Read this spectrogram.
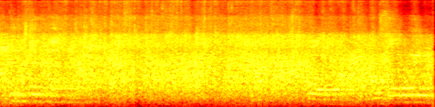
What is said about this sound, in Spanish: así que un aplauso también para David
